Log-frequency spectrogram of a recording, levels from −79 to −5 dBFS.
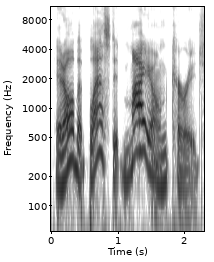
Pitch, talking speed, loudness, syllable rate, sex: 220 Hz, 180 wpm, -20 LUFS, 4.8 syllables/s, male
